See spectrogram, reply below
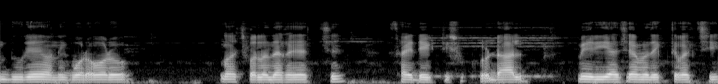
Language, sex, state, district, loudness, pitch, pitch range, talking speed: Bengali, male, West Bengal, Jhargram, -15 LUFS, 115 Hz, 110-115 Hz, 160 wpm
